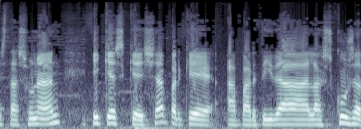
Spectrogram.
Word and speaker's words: Kesha: Queixa, es diu queixa, es pronuncia queixa. Sí, com queixar-se. Val, jo deia caixa.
